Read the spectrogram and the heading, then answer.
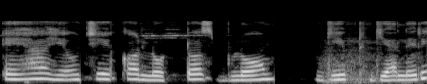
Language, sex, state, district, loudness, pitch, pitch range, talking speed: Odia, female, Odisha, Khordha, -16 LUFS, 225 Hz, 205-245 Hz, 110 wpm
